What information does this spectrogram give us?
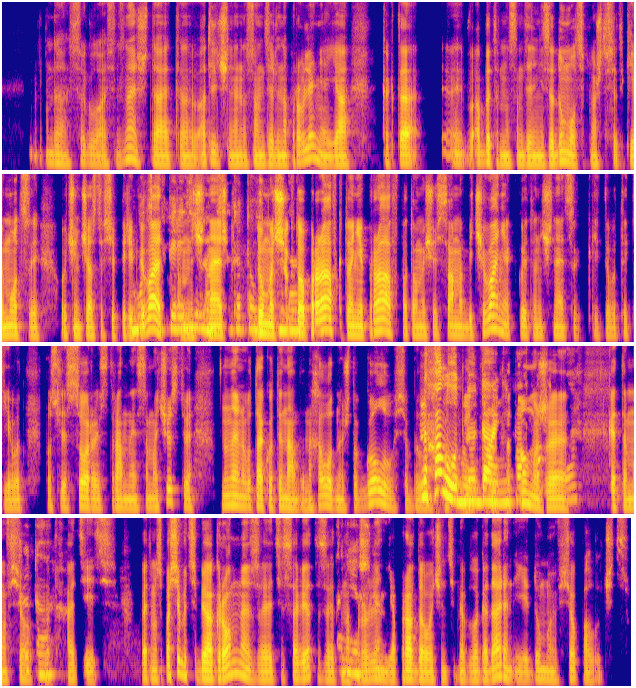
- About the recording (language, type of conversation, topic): Russian, advice, Как справиться с глубоким чувством вины и самокритикой после ссоры?
- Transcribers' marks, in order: none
